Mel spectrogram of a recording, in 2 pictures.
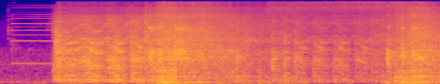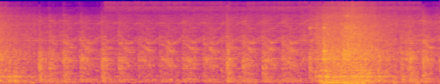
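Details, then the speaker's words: Jeep Comanche MJ, first start attempt on starter fluid after sitting: three cranking bursts that catch briefly and die, with a loose rattle like beads dropped in a jar; bottom end suspect, cause unknown. "all right so we are hearing it fire over but unfortunately we can't get it to stay running on the starter fluid"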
